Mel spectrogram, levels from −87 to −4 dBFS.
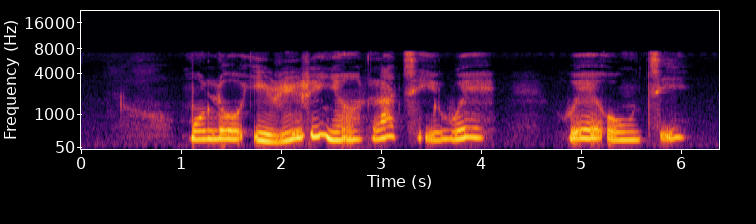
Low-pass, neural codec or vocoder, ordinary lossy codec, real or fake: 7.2 kHz; none; none; real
